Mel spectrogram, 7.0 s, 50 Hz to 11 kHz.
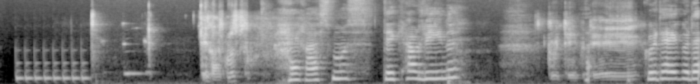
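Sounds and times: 
rapidly pulsing electronic telephone ringing tone during outgoing call: 0.2 - 1.5
speech: 2.1 - 6.9.

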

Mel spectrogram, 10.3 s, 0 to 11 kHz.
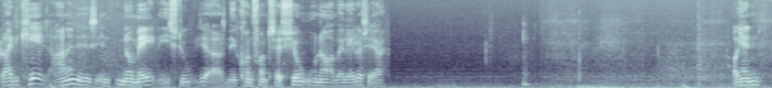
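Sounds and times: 
speech: 0.0 - 5.2, 9.8 - 10.2
man breathing slowly and deeply lying relaxed on his back in a studio: 7.2 - 10.2.

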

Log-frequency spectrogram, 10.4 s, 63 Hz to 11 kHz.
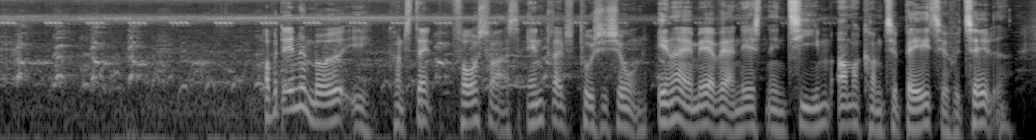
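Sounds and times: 
several dogs barking in sharp yaps: 0.0 - 6.7
speech: 2.6 - 10.2.

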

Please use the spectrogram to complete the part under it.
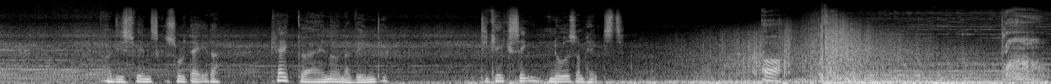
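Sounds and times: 
speech: 1.0 - 4.1, 4.8 - 6.4, 7.6 - 8.0, 10.0 - 10.3
cannonball exploding against a Swedish fortress wall: 6.3 - 9.9.

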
